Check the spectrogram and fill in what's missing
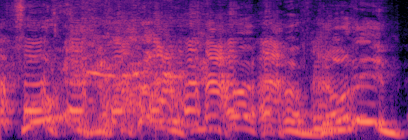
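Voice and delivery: high, laughing triumphant gloat; gleeful laughing. Retold or imitated. Knocking the German down, high laughing gloat. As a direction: gloat through laughter like you've won. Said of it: "I'm like".

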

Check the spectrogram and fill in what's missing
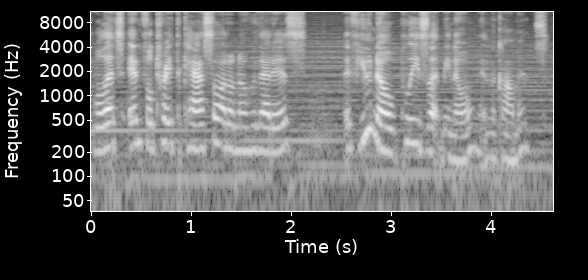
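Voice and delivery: normal talking voice

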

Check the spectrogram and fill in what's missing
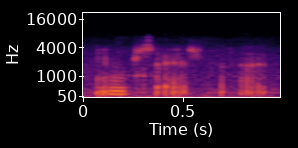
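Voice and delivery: whispered under the breath. Real, not acted. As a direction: breathe it out to yourself. Whispered repeat.

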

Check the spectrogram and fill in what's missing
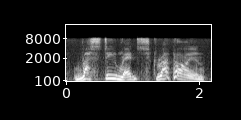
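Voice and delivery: high-pitched, offended complaint; hissed indignation. A narrator's reading. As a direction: repeat the insult in high indignation. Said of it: "hissed James".

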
